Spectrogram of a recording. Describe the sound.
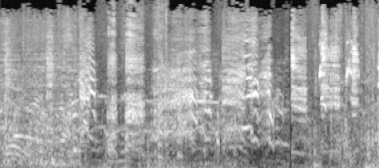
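Many broiler and local chickens cluck and squawk continuously in the crowded, noisy Médine poultry market, known as Sougouninkroua, with people's voices chattering and a steady din of activity throughout.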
